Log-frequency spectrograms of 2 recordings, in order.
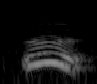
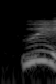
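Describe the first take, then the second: First: The vowel is one steady sound without gliding. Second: The vowel glides from one sound into another. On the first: "원래는 단모음으로" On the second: "이중 모음으로 발음하는 것을 허용"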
